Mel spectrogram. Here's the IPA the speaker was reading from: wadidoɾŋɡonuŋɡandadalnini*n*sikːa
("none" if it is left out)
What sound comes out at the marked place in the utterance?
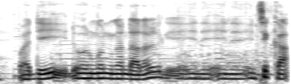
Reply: n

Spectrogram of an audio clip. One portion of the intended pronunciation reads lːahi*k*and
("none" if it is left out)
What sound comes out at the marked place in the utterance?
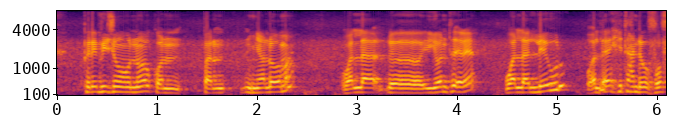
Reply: t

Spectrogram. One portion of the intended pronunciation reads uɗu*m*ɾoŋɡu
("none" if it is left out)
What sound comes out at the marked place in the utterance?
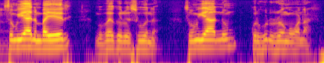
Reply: none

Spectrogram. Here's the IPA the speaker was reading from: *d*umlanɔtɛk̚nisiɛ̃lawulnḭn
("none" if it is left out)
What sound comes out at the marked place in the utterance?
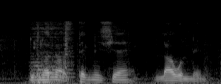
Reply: d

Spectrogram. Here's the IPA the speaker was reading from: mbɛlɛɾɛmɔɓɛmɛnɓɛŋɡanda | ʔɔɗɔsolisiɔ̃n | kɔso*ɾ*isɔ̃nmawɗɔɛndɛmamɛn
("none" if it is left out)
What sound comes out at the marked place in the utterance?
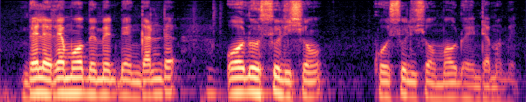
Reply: l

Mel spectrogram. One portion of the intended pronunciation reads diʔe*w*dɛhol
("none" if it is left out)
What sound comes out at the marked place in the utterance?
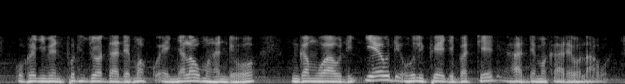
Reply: w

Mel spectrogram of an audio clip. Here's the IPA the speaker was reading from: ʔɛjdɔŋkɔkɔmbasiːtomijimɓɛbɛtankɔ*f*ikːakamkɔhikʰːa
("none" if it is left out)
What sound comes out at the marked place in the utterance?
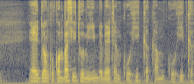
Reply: h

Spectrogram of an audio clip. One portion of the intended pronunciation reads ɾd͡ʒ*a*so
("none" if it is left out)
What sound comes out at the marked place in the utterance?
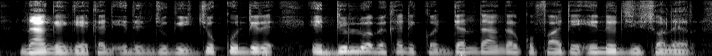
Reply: i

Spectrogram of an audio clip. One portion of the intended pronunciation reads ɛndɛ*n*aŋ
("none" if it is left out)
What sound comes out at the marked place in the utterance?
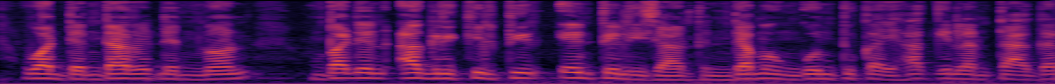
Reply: m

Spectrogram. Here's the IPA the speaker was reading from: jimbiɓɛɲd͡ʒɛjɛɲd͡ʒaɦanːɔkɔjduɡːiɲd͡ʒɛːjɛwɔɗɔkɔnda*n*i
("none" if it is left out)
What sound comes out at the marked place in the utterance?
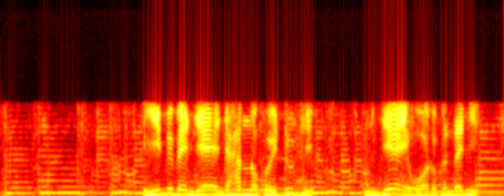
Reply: ɲ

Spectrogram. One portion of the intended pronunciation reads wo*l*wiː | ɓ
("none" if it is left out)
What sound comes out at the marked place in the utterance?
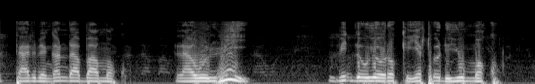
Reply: l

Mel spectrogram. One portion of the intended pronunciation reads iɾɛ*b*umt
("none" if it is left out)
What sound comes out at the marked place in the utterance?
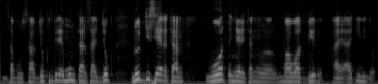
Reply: m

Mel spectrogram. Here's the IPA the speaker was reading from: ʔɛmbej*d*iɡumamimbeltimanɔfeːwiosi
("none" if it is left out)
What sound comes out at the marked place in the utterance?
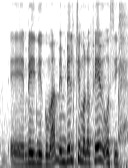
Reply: n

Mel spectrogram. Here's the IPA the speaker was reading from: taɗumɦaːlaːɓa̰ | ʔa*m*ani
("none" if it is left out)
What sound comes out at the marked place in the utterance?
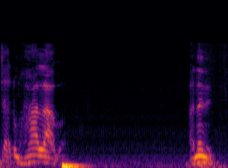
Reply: n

